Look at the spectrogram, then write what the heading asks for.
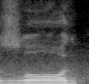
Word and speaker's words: ضاد: اس کا تلفظ صحیح یہی ہے کہ ضاد، یا صرف ضا ضا پور پڑھے اس کو بالکل منہ بھر کے.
